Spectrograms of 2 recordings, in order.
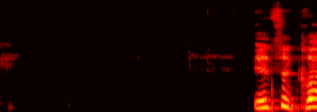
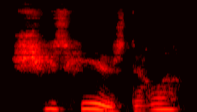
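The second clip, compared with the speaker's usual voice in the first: soft hushed whisper, much softer; 5 semitones higher, 11 dB quieter than usual. Acted. Gorilla whispering to his old friend Stella, hushed. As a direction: breathe the words to Stella. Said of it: "I whisper".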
